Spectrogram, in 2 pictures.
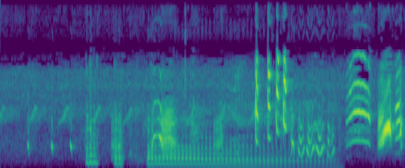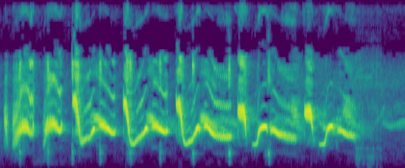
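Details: Chinese hwamei singing a varied phrase: a few sharp ticks, then low, harmonic-rich drawn-out notes, and finally a fast run of loud looping whistles that rise and fall.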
